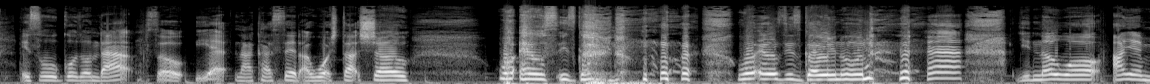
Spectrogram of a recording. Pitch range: 170-225 Hz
